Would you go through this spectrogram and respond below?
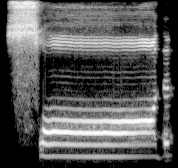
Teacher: زبان کی نوک جب اوپر اور نیچے کے اگلے دونوں دانتوں کے درمیان آ جائے اور سیٹی کی آواز پیدا ہوگی اور اس لفظ کو موٹا ادا کریں گے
